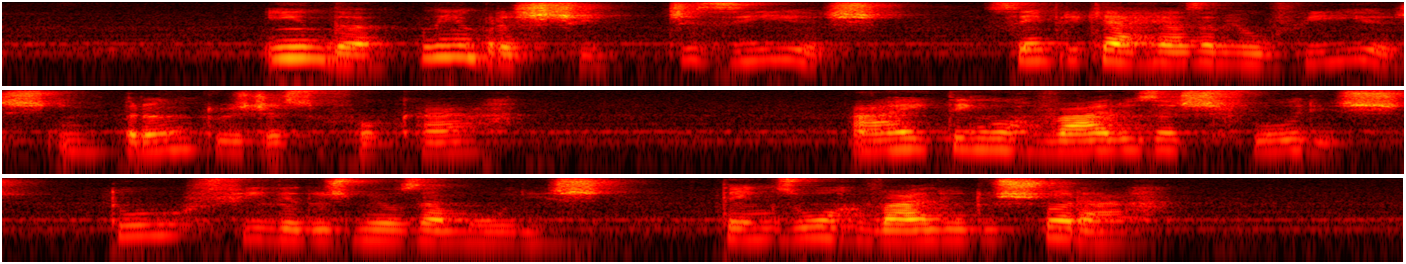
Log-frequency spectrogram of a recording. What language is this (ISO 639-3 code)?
por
